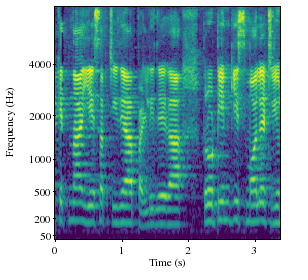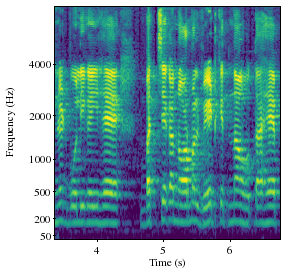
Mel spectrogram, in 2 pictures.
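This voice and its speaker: A man's voice: fairly high pitch, a bit bright, reverberant. A male teacher going through exam questions in a casual way, repeating points and asking the class questions.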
